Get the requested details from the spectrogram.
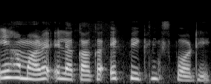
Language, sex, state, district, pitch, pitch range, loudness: Hindi, female, Uttar Pradesh, Muzaffarnagar, 255 Hz, 230-275 Hz, -15 LUFS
